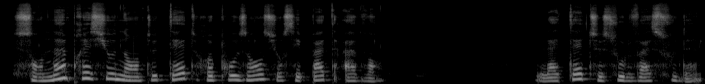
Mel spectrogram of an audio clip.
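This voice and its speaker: A woman reading a children's story aloud. Her narration is expressive, lifting for wonder and dropping to a soft, breathy hush in suspenseful moments. A steady, engaged storytelling voice. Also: mid-range voice. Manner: expressive, hushed in tense moments.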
